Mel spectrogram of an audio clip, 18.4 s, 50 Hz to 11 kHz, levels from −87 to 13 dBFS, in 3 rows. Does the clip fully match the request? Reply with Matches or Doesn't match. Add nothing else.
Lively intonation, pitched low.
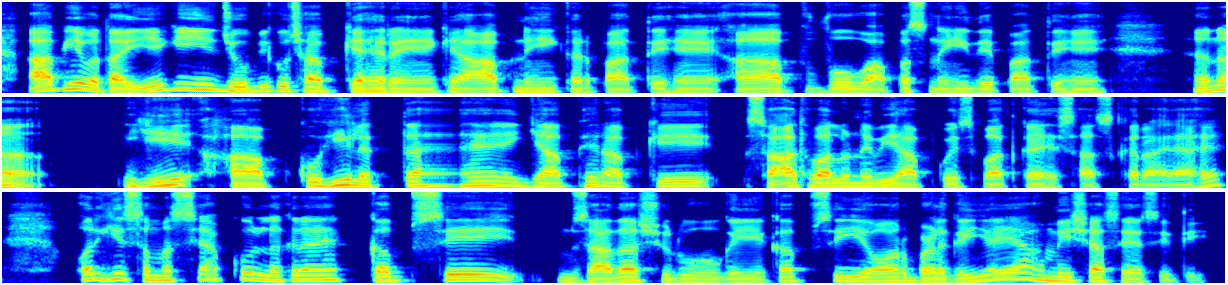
Matches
